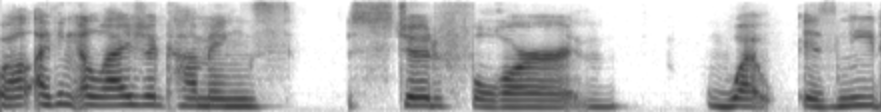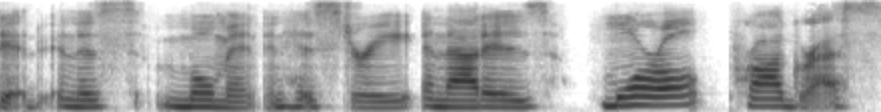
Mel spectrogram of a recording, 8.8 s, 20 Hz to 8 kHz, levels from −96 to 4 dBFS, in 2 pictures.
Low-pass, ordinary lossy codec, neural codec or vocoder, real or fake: 7.2 kHz; AAC, 48 kbps; none; real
